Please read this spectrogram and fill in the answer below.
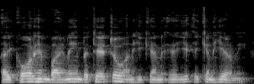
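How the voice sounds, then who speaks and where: A man's voice: mid-range voice, little pitch movement, quick pace, dark tone. A man who speaks Arabic natively, hosting a religious debate in an insistent, combative manner and repeating phrases for emphasis. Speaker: debate show host. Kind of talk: argumentative religious debate with a caller.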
